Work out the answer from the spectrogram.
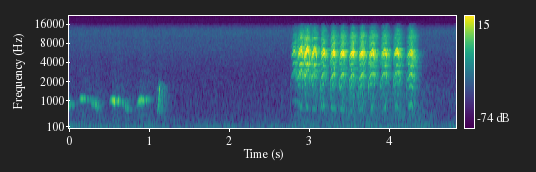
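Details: Greater green leafbird, wild-caught two days earlier, singing a song that copies other birds: a few short whistled notes, a pause, then a loud harsh rapid series of about ten high buzzy pulses.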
